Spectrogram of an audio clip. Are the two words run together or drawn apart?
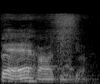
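apart. The two words are drawn out and separated. The speaker calls it right. "ਲਮਕਾ ਕੇ ਬੋਲਣਾ ਹੈ"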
